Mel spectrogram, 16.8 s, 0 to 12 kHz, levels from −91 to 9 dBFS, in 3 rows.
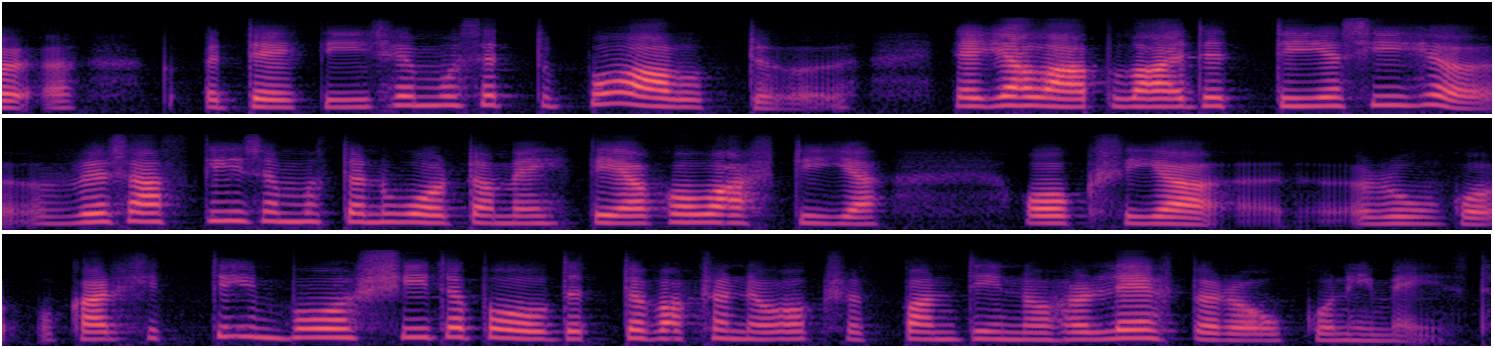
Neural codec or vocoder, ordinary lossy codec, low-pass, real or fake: codec, 16 kHz, 0.2 kbps, FocalCodec; none; 7.2 kHz; fake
